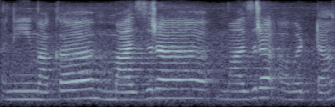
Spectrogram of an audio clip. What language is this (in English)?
Konkani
